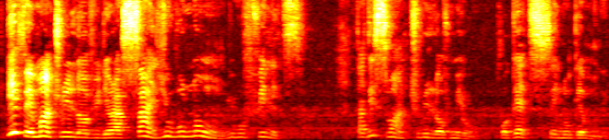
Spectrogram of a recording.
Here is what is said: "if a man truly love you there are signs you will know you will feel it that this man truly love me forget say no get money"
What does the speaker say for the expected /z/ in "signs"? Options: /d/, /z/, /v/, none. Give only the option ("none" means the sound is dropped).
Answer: none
